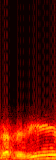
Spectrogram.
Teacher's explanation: بإثبات الياء بعد الغين وصلا لا وقفا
